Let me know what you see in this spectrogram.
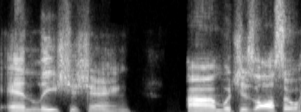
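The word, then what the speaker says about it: Lei Zhicheng: Yeah, Yang Wenning and Li Shisheng, which is also how I looked it up online on how to say it, and that's how they said it as well.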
